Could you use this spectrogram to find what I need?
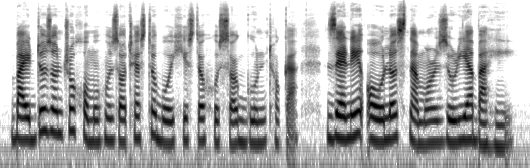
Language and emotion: Assamese, neutral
